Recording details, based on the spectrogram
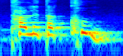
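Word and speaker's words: talitha koum: 그러면서 예수님께서 달리타쿰, 그러니까 우리 성경엔 달리다쿰이라고 되어 있어요. 아람어인데 탈리타쿰, 소녀야 일어나라는 뜻입니다.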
